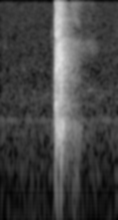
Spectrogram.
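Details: A recently adopted pug in a temper tantrum gives a single sharp, huffing bark-snort lasting a fraction of a second, with a quiet room before and after.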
